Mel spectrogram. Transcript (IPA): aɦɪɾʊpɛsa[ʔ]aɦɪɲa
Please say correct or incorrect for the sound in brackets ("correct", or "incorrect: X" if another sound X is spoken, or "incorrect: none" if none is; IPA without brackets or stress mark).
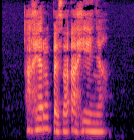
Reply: correct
